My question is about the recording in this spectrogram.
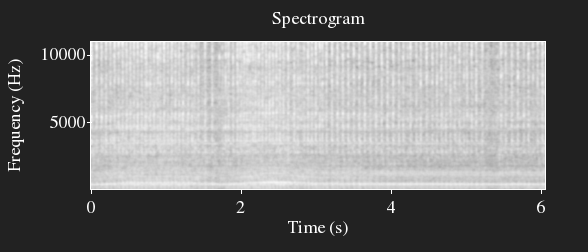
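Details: Small two-stroke engine after carburetor main jet work and reassembly, previously ran badly; buzzes steadily at fast idle, dips briefly then holds even clean note with no misfires or surging: normal running.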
